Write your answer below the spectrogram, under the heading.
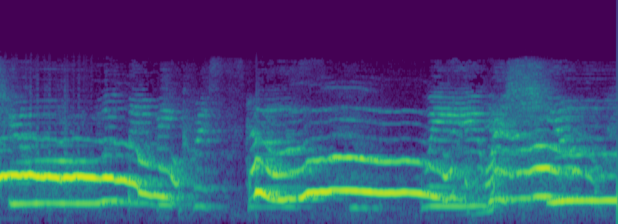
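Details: Border Terrier dog howling along to the Christmas song "We Wish You A Merry Christmas": long, sustained, wavering tones that slide down at phrase ends, a short pause, then more drawn-out howls, with the singing possibly mixed in.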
